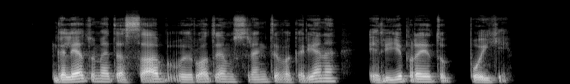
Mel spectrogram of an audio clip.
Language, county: Lithuanian, Vilnius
